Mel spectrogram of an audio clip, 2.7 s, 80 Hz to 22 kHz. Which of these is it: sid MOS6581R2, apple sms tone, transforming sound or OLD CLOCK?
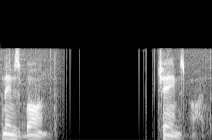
apple sms tone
